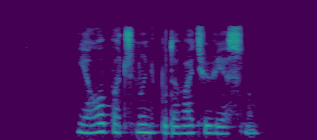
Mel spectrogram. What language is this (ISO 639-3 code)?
bel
